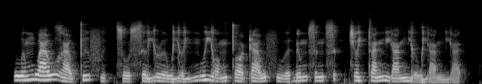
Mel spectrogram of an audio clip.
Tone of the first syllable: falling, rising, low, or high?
rising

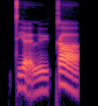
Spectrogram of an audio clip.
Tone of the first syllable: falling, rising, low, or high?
low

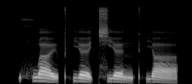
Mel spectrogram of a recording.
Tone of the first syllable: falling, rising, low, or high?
falling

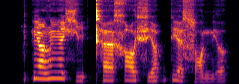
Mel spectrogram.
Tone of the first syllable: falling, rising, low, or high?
high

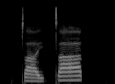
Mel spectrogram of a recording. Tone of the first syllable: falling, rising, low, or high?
low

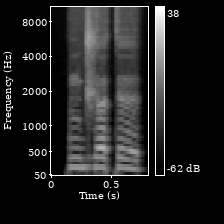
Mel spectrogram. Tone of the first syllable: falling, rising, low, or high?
low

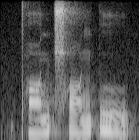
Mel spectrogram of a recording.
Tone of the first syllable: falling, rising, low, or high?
rising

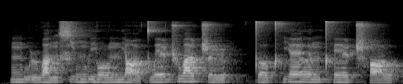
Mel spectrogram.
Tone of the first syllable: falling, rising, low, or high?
low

